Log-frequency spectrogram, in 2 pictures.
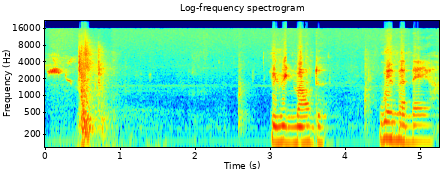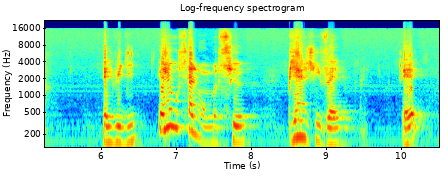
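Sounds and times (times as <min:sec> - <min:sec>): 
door pulled shut by a maid at a house: 0:00.4 - 0:01.2
speech: 0:03.0 - 0:03.8, 0:04.4 - 0:05.3, 0:06.0 - 0:10.3.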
